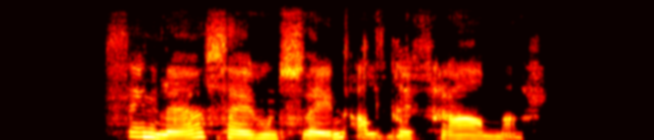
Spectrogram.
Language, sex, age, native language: Icelandic, female, 30-39, German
